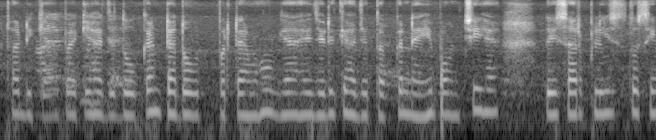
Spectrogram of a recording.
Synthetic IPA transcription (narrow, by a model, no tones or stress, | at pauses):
t̪ʰəːɖiːkɛːmpɛkeɦəd͡ʒd̪oːkəɳʈɛ̃d̪oːʊt̪pəɾʈɛːmɦoːɡɪjaːɦɛd͡ʒeːɽiːkeɦəd͡ʒt̪əb̚kənəɦĩpɔɦʊ̃nt͡ʃiɦɛːt̪ːɪsəɾpliːzt̪ʊsĩː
